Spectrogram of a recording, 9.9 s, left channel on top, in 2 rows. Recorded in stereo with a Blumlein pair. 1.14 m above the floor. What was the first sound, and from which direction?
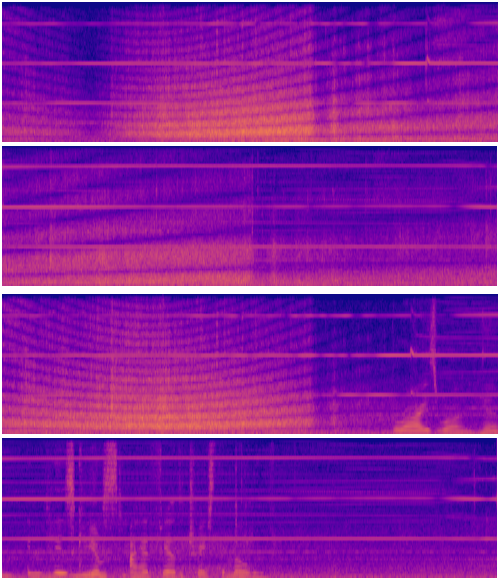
A vehicle, 70° right.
